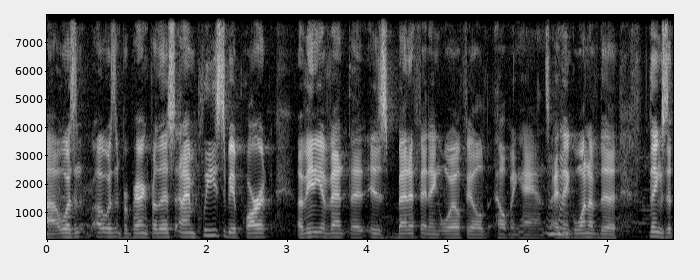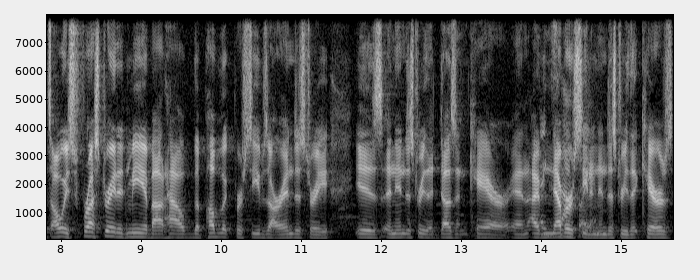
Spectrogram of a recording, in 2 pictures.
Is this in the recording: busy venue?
yes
